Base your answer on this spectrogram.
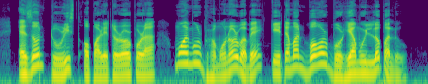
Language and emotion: Assamese, happy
